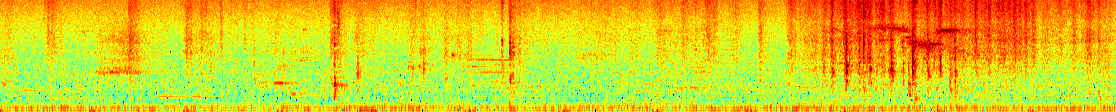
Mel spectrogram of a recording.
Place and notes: Milano, Italia - il cortile sul retro
cortile molto calmo, cinguettii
